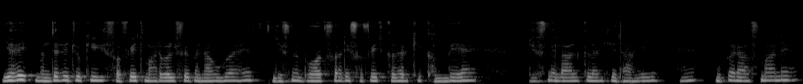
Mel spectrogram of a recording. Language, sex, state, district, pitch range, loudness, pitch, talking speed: Hindi, male, Bihar, Gopalganj, 160-180 Hz, -36 LUFS, 170 Hz, 210 wpm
